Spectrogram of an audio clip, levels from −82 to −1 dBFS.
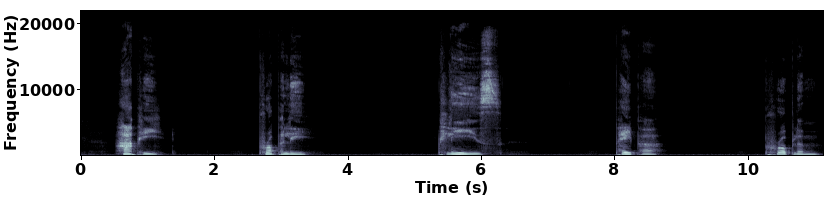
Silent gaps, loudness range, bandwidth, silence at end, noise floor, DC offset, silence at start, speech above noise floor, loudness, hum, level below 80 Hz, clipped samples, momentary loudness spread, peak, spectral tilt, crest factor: none; 5 LU; over 20 kHz; 0.05 s; -63 dBFS; under 0.1%; 0.55 s; 37 dB; -27 LUFS; none; -42 dBFS; under 0.1%; 17 LU; -8 dBFS; -4.5 dB/octave; 24 dB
